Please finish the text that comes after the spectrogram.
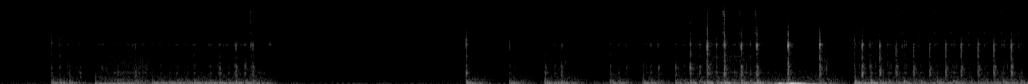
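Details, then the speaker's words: Ducky One 2 Mini keyboard with silent switches being re-lubed: repeated presses on one switch, each with a small sharp tick over the soft keystroke; still ticking after lubing, more lube needed. "Nope. Still getting that ticking sound like you can hear it. So, we do need more lube in there."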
